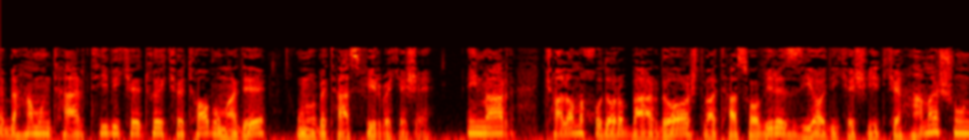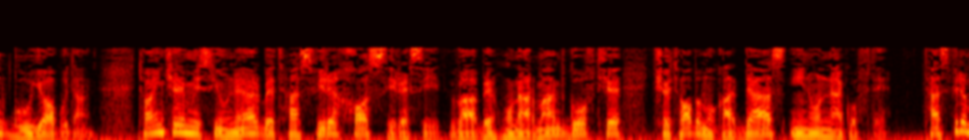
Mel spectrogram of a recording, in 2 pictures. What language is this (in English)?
Persian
